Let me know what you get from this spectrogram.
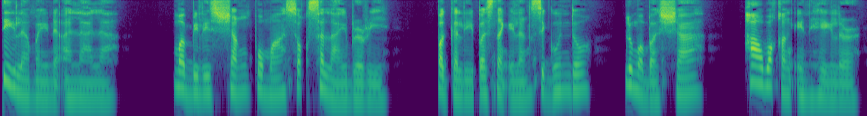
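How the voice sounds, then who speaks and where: A woman's voice: sits low, lively intonation, moderate pace, a little mellow, no room sound, studio quality. A woman with a Filipino accent reading dramatic scripted narration as a storyteller.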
